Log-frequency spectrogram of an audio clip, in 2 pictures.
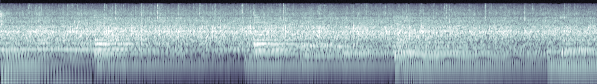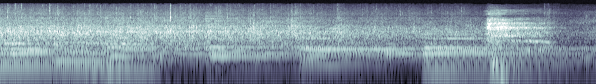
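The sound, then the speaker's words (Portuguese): A crowd claps steadily in a dense, rain-like wash of applause, with sustained keyboard chords shifting underneath, then the clapping thins toward the end. “Eu acho que vale a pena um aplauso.”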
